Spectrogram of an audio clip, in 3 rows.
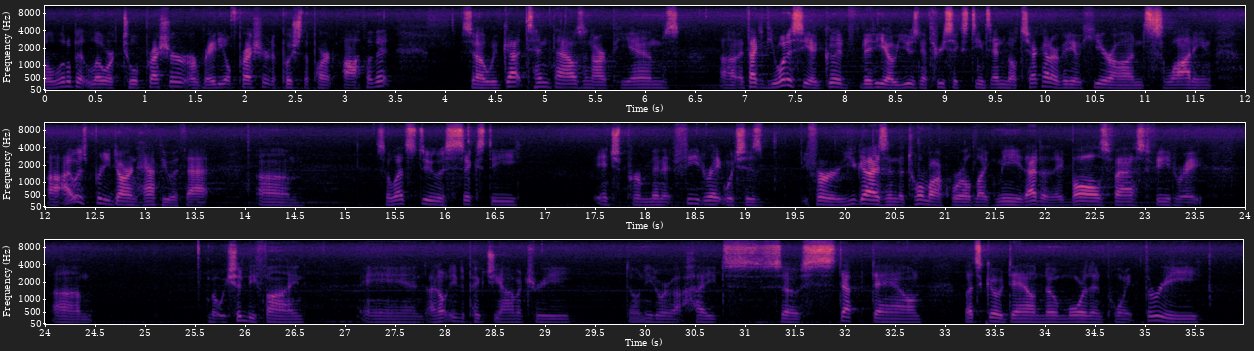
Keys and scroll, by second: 4.4 0, 6.3 BackSpace, 13.6 0, 15.8-16.7 typing, 20.1 ctrl+c, 20.2 Tab, 20.7 ctrl+v, 20.9 Tab, 21.2 ctrl+v, 21.5 Tab, 23.0 0, 23.2 Tab, 23.5 0, 23.8 Tab, 34.1 Delete, 34.9 3.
